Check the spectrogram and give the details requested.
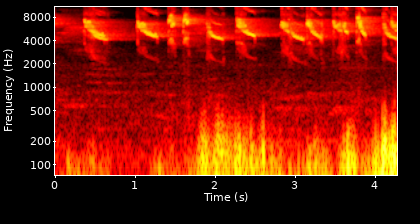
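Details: Fledgling warbling white-eyes begging for food and calling the flock: rapid, sharp, high chirps with downward slurs, packed closely together, over a low rumbling background noise.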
